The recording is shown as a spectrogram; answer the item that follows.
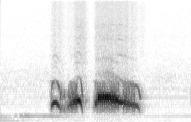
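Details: A single loud spotted dove coo in the thúc bổi style: a short two-note lead-in followed by one longer, smooth, low hooting note that slides slightly downward.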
